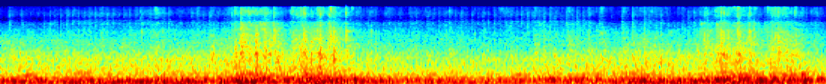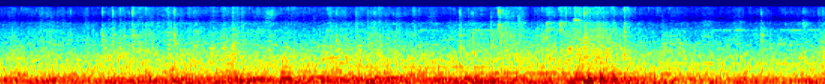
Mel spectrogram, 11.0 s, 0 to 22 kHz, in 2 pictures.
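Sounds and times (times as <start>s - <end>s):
bus diesel engine droning: 0.0s - 11.0s.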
